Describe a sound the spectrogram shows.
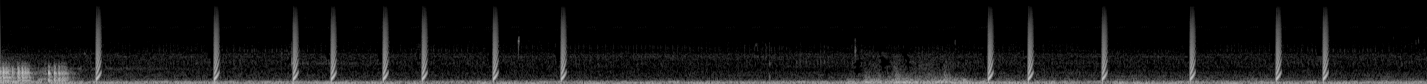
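A computer mouse clicks sharply, again and again.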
